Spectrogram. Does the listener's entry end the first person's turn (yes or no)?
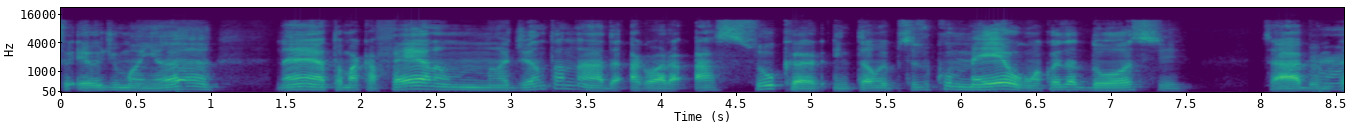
no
